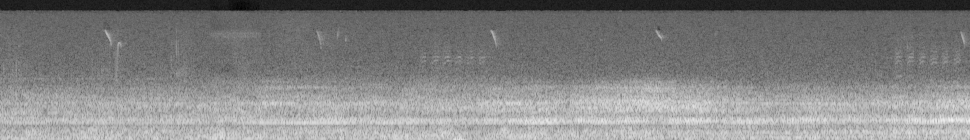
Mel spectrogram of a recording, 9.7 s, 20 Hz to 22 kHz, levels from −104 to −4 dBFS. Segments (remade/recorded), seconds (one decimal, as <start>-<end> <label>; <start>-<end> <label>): 0.0-2.1 recorded; 2.1-2.6 remade; 2.6-9.7 recorded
